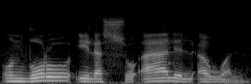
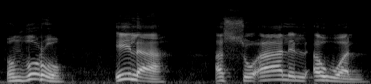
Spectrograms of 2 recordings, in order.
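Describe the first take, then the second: First: The sentence is spoken at normal speed. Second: The sentence is spoken slowly and carefully.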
